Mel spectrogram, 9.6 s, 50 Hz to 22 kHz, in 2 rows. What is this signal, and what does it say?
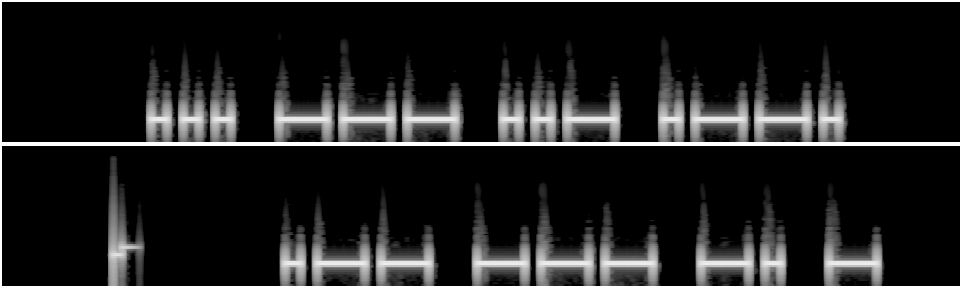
Morse code, heard as a keyed tone, about 15 wpm, 700 Hz. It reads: SOUP WONT
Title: Sentences from Top 1000 Words - Review Part 6 - New Word Drill - 15wpm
